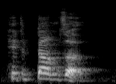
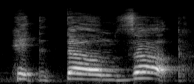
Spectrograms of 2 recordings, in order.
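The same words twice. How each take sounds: First: High, loud, quicker repeat; raised hype-up call; rallying call. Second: High, loud, drawn-out call; stretched hype-up holler; rallying shout. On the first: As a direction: call it out to the viewers without stretching it. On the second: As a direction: belt it out slowly to the viewers. Calling out to viewers for likes. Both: Real, not acted.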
